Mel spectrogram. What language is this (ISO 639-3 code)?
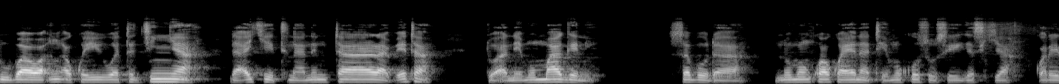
hau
